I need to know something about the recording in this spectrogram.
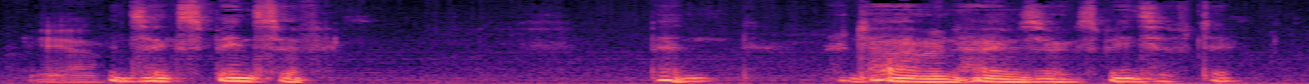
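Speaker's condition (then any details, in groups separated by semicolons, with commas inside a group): Multiple system atrophy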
